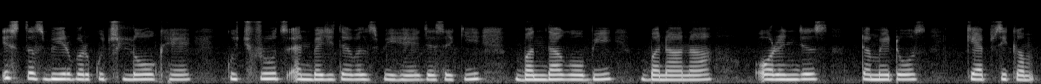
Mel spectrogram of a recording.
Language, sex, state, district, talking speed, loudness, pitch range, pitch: Hindi, female, Arunachal Pradesh, Lower Dibang Valley, 120 wpm, -15 LUFS, 225-240 Hz, 230 Hz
